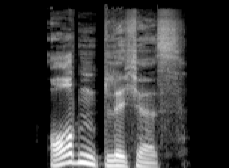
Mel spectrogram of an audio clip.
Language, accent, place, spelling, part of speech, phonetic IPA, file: German, Germany, Berlin, ordentliches, adjective, [ˈɔʁdn̩tlɪçəs], De-ordentliches.ogg
- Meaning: strong/mixed nominative/accusative neuter singular of ordentlich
